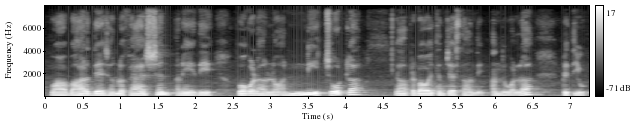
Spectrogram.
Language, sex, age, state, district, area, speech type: Telugu, male, 30-45, Andhra Pradesh, Chittoor, rural, spontaneous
